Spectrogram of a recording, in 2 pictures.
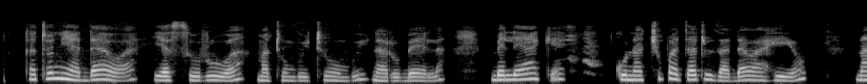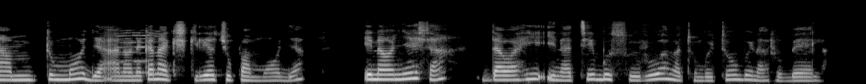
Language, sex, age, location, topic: Swahili, female, 25-35, Kisumu, health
